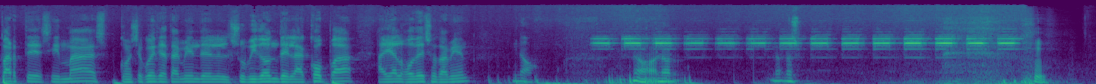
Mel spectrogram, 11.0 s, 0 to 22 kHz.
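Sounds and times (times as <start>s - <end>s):
speech: 0.0s - 5.5s, 6.1s - 7.0s, 7.7s - 8.3s, 10.3s - 10.6s
fire alarm beeping in shrill electronic pulses: 1.8s - 2.6s, 5.8s - 10.3s.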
